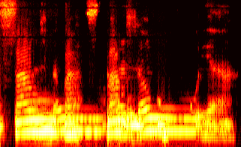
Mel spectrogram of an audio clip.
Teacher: Yang sau itu huruf lin. Harokat fathah bertemu dengan waw mati itu huruf lin, membacanya dilembutkan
